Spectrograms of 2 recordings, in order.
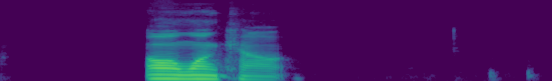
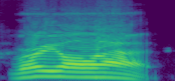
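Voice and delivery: taunt; 5 semitones higher, 6 dB louder than usual. Real, not acted. Repeated taunt of Tigers fans.

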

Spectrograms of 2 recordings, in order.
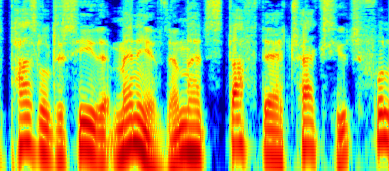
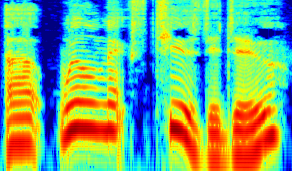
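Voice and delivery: slow, higher, hesitant question; sheepish; 8 semitones higher, slower than usual. A narrator's reading. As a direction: sheepishly float a feeble excuse. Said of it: "said the hairdresser with a sheepish look".

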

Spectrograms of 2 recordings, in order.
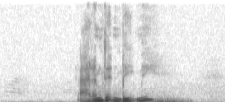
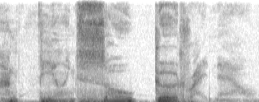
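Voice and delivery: whispered gloat; 2 semitones lower, 7 dB quieter than usual. Acted.

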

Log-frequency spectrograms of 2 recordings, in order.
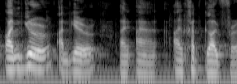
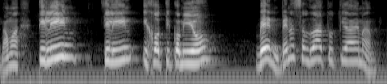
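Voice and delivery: put-on calling the boy; 10 semitones higher than usual. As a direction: call the kid over from the next room. Calling the child.

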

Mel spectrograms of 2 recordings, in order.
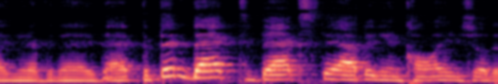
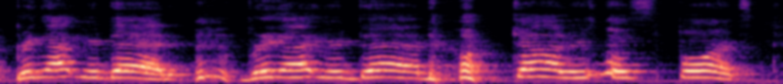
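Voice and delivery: slow, high mock call of a crier; plague crier; 8 semitones higher, 5 dB louder, slower than usual. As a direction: call it out like a medieval plague cart.

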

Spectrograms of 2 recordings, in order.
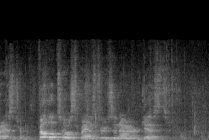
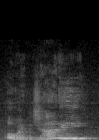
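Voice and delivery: much higher calling mom voice; mother's voice; 12 semitones higher, slower than usual. Acted. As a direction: call him awake like his mother. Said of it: "I heard my mother knocking".

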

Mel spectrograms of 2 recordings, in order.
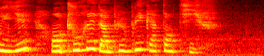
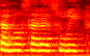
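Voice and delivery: ordinary delivery

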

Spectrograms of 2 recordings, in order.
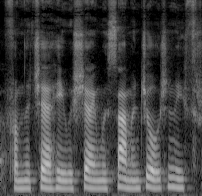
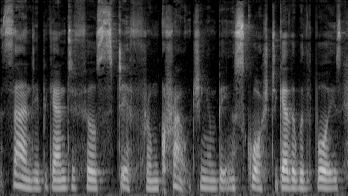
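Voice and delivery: ordinary delivery

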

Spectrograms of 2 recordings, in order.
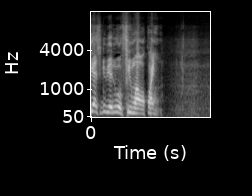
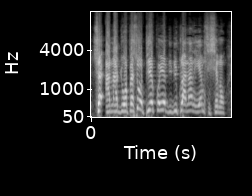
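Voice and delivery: ordinary talk

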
